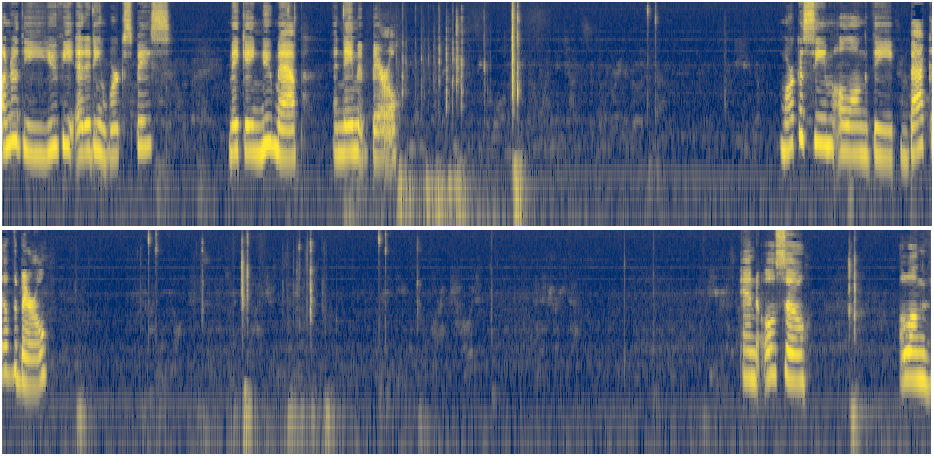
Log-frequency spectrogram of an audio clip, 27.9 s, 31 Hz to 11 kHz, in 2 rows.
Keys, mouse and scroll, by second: 1.4-6.1 drag, 7.6 r, 11.3-16.2 shift+middle drag, 16.2 alt+click, 17.6 2, 18.4 alt+a, 19.7 alt+click, 21.2-26.6 middle drag, 26.6 KP_7.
